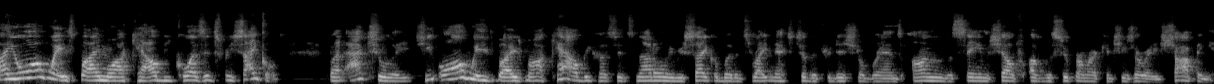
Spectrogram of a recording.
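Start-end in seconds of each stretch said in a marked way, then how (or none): 0.0-2.8 put-on New York Queens accent. Retelling what the woman the speaker stayed with said: Queens accent. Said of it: "she says to me in her Queens accent".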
